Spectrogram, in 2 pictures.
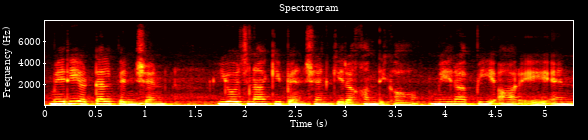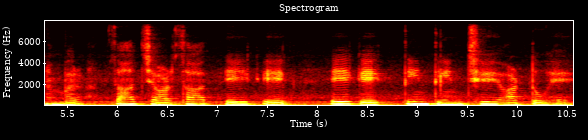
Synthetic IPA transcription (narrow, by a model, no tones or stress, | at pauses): meːɾiɐʈəlpɛ̃ːnʃən | joːd͡ʒnakipɛ̃ːnʃənkiɾɐxəmd̪ɪkʰaːomeːɾapiːʔaːɾḛːʔɛnːɐ̃mbəɾ | saːt̪t͡ʃaːɾsaːt̪̚ʰeːkeːk | eːkeːk̚t̪iːnt̪iːnt͡ʃʰɛːaːʈʰd̪oːɦɛː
